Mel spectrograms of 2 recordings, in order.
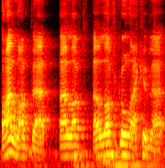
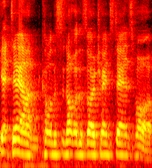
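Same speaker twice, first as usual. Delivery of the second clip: shrill, forceful, insistent arguing. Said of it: "argues with him to get off the top rope".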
